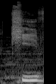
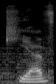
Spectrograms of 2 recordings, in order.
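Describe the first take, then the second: First: The name is said in its Ukrainian form. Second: The name is said in its Russian form. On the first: "Kiev is the Ukrainian pronunciation" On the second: "which is the Russian pronunciation"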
